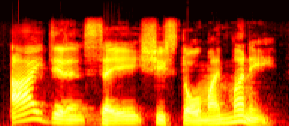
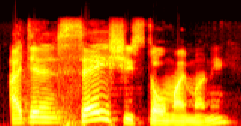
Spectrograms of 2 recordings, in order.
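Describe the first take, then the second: First: The word "I" is stressed. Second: The word "say" is stressed. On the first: Someone else said it, not the speaker. "I'm saying someone else said it, not me" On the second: It was implied or thought, not said. "I might have implied it or thought it, but didn't say it"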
